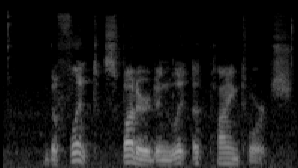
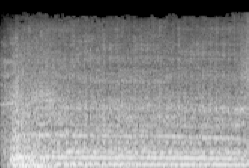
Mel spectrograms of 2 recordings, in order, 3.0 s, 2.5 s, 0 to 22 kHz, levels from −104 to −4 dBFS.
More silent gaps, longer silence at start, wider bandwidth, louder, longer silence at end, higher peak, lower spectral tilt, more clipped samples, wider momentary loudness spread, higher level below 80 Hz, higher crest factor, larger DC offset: neither; first, 0.45 s vs 0 s; first, 15.5 kHz vs 14 kHz; second, -52 LUFS vs -15 LUFS; about the same, 0.1 s vs 0 s; second, -36 dBFS vs -2 dBFS; about the same, -5.5 dB/octave vs -6.5 dB/octave; neither; first, 13 LU vs 3 LU; second, -86 dBFS vs -24 dBFS; first, 18 dB vs 12 dB; neither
